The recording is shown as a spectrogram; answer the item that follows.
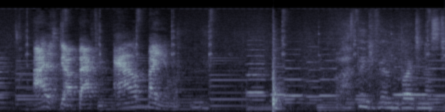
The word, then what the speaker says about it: Alabama: Oh, that is a horrible time to be in Ralabama. Alabama. Ralabama. Cut. It's pronounced Alabama.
